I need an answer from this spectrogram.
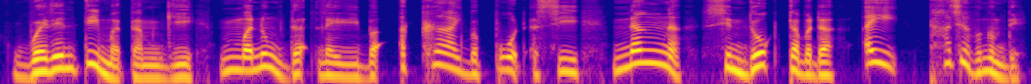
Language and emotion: Manipuri, angry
